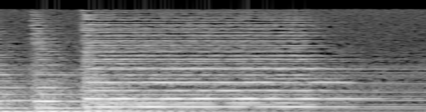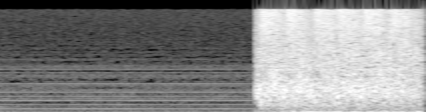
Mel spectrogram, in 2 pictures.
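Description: Rifle gunfire bursting in loudly as a dense, continuous rattle of rapid shots, following a fading tonal hum that drops away beforehand.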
